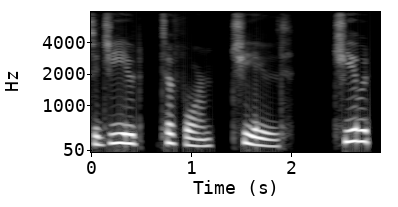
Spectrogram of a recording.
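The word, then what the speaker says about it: 치읓: Chiut is pronounced by lightly touching the tip of the tongue to the hard palate when saying jiut, then quickly releasing it to force a large amount of air out. The letter name is chiut. It is a strong sound pronounced loudly and forcefully by pressing the tongue against the hard palate. It is the same initial sound produced when pronouncing cha.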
